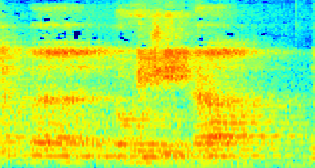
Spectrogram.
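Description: A man's voice, drawn out on long, held pitches like chanting or recitation.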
